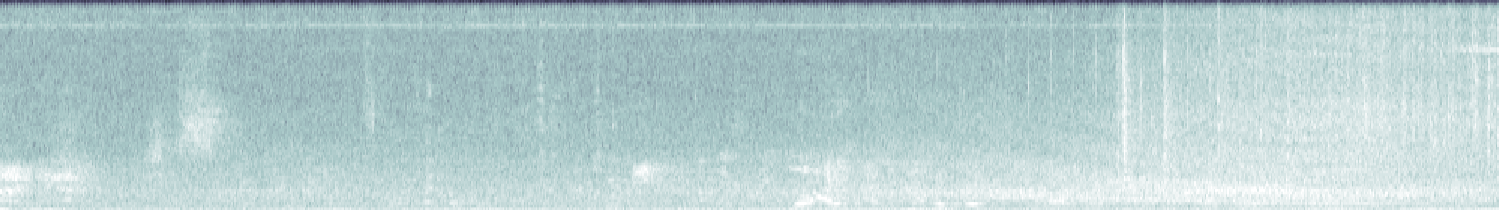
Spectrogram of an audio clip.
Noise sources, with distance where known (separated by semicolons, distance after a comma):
medium-sounding engine, near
